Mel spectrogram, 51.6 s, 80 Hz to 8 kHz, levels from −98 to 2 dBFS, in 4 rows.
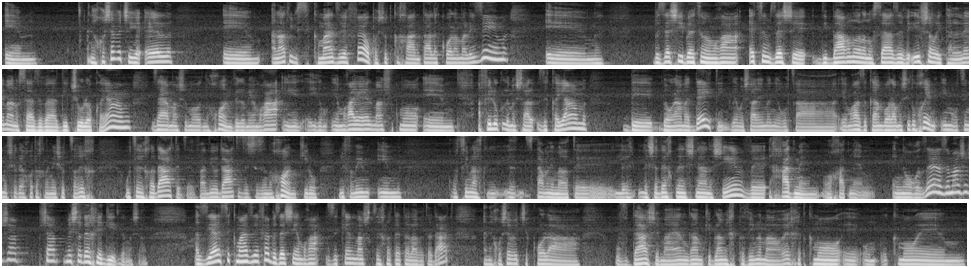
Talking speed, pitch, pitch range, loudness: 165 wpm, 145 Hz, 135-165 Hz, -19 LUFS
